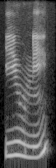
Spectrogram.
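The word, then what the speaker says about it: Juni: Mass April my, ইউনি, ইউলি, August, September, October, November, December.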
